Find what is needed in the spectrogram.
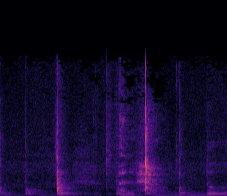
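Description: A hand tapping a beat on furniture as unplugged hand percussion for a song: two strong knocks about a second apart, with lighter taps between. Under them runs a low wordless hum whose pitch steps once near the middle.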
